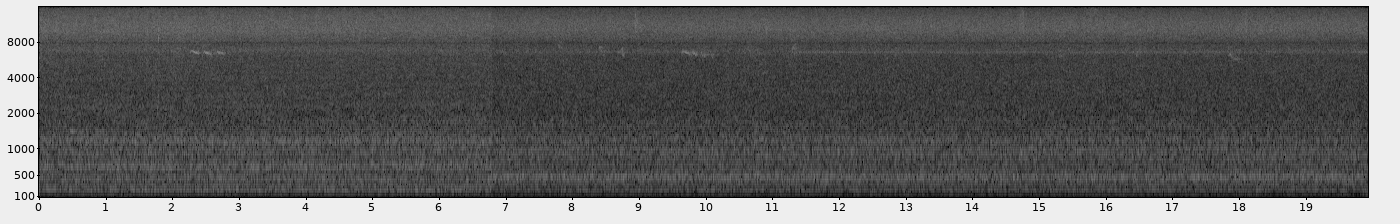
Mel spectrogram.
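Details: Worker honey bees attending the queen bee: steady, thick droning of many bees, the hum deepening and strengthening around seven seconds, then holding evenly, with faint higher whines.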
